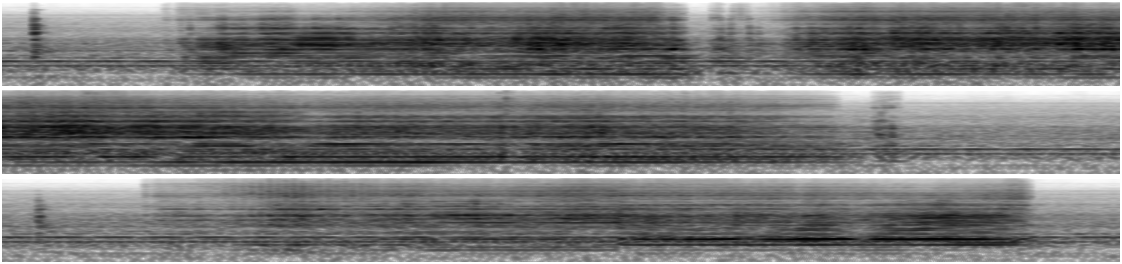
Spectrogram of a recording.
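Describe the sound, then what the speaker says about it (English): A wood lathe whirs while turning a snowman oil candle, the cutting tool bouncing, chattering and scraping on flat spots of the spinning wood, rising and easing in several passes, close and continuous. "You hear the tool bouncing a little bit."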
